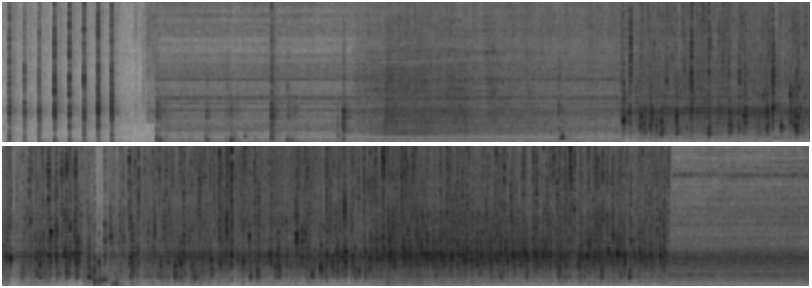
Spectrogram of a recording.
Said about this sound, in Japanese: 今朝は宮崎県の郷土料理チキン南蛮の美味しい音色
